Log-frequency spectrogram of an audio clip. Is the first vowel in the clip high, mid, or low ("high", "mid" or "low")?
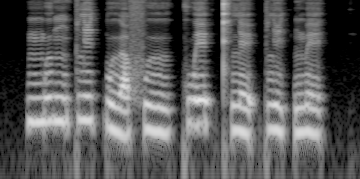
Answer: high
